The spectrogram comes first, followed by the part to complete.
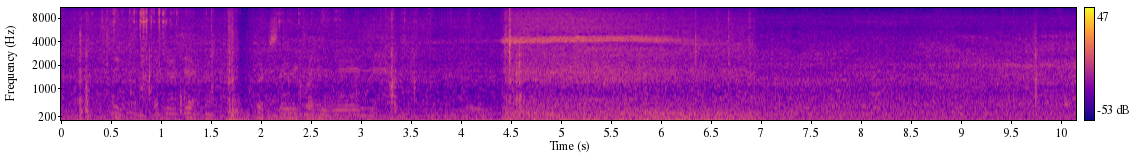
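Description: Low, steady rumble of a tour van's engine, with one sharp loud thump just before two seconds in, amid people's voices.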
